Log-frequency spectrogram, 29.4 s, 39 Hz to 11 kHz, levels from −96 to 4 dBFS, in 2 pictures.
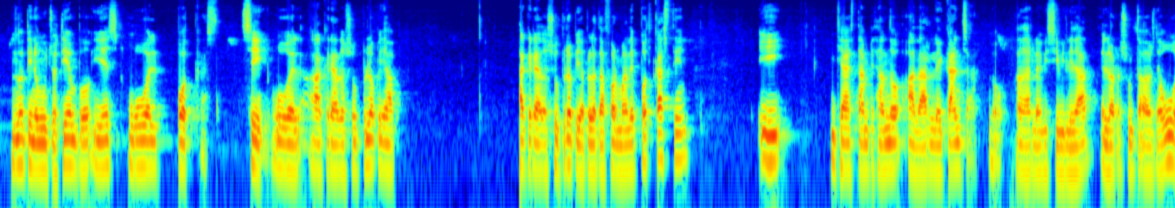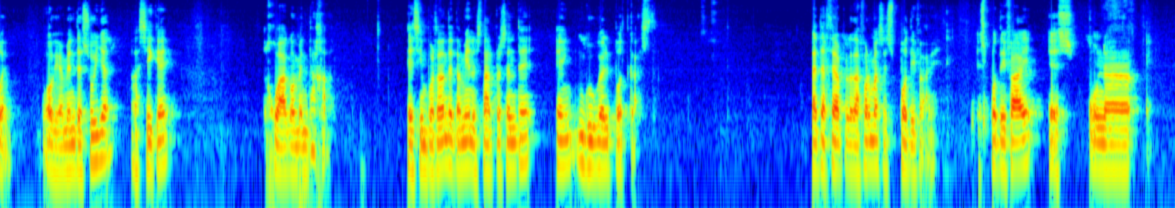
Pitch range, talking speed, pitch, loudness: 110-125 Hz, 125 wpm, 115 Hz, -21 LUFS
